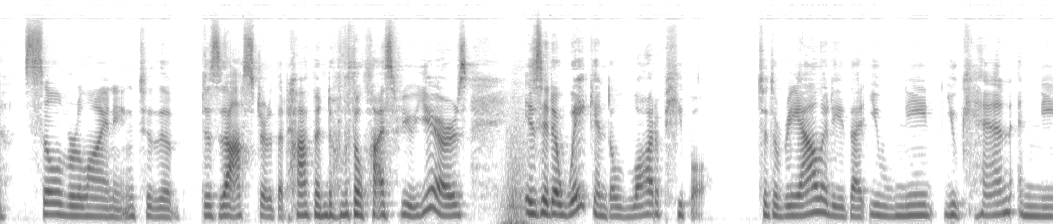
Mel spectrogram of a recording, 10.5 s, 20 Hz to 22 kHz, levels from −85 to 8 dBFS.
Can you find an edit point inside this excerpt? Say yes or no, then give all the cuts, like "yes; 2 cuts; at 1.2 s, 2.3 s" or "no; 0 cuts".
no; 0 cuts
